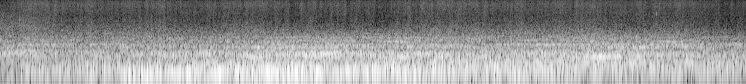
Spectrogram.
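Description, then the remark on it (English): A continuous, heavy industrial rumble with deep throbbing motor tones and a faint steamy hiss above, from a plant that takes carbon dioxide out of the air, liquefies it and pumps it underground, steady and unbroken for the whole stretch, with no voices. “And this kind of rumble, this pervasive rumble with the hissing of the steam and the throbbing of these kind of motors, this was my experience of the place.”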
